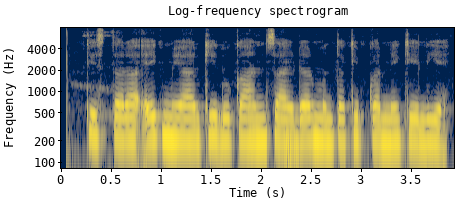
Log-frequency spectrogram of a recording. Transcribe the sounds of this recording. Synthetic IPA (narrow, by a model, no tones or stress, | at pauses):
kɪst̪ɐɾaʔeːkmijaːɾkid̪ʊkaːnsaːɪɖəɾmʊ̃nt̪əqɪb̚kɐɾnekelie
